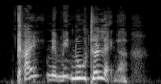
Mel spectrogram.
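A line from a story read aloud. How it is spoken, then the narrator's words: Shouting aunt. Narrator (German): schrie Tante Trude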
